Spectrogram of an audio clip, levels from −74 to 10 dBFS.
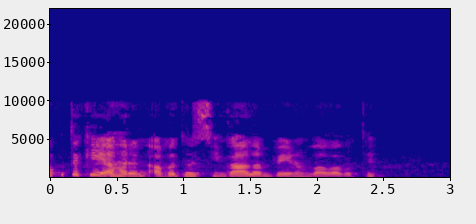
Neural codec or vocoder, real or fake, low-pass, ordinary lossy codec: none; real; 9.9 kHz; AAC, 32 kbps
